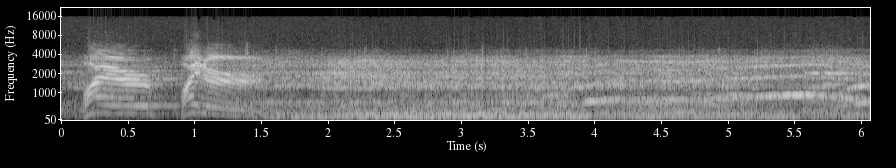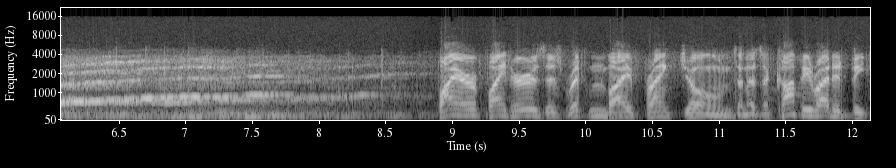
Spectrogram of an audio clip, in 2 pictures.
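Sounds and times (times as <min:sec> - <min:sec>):
speech: 0:00.2 - 0:01.8, 0:08.9 - 0:12.1
fire engine siren: 0:01.0 - 0:08.9.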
